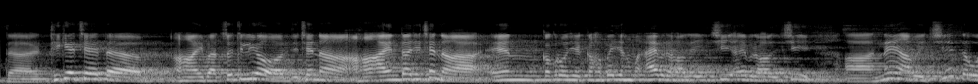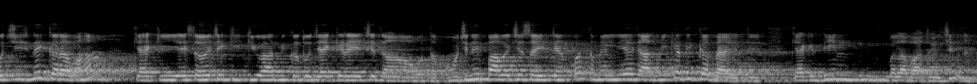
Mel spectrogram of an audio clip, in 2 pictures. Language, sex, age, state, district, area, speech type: Maithili, male, 18-30, Bihar, Supaul, urban, spontaneous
